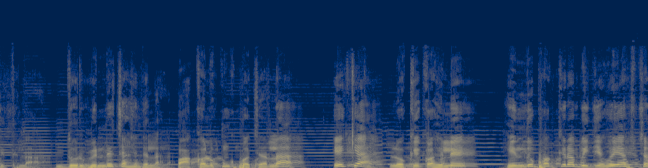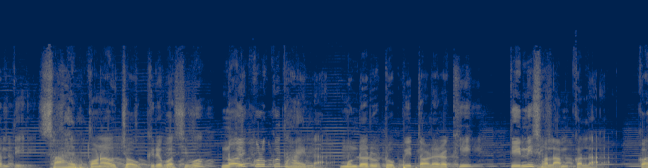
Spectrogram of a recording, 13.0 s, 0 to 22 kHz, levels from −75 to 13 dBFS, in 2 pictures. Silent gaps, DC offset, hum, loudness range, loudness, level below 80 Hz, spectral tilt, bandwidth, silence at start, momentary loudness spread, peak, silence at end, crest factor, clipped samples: none; under 0.1%; none; 1 LU; -14 LUFS; -32 dBFS; -6 dB/octave; 16 kHz; 0 s; 10 LU; 0 dBFS; 0 s; 14 dB; under 0.1%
